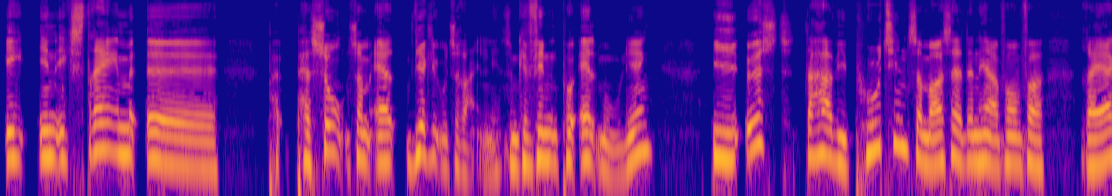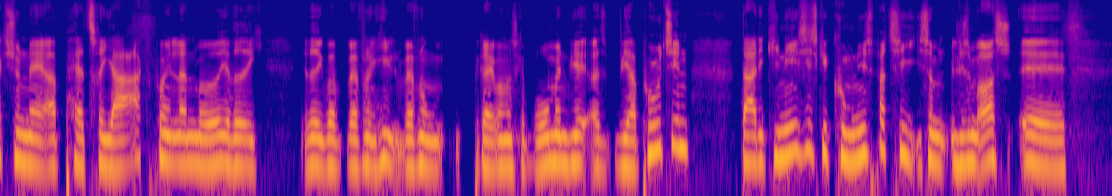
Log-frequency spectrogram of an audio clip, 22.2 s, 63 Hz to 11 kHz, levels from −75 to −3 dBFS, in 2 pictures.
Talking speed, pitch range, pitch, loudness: 185 wpm, 145-175 Hz, 155 Hz, -25 LUFS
